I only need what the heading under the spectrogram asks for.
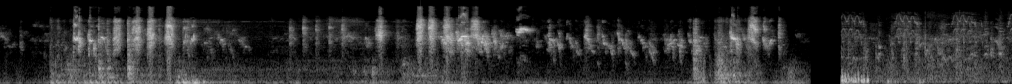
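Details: Budgerigars in an aviary chatter together in dense bursts of high chirps and scratchy warbles, broken by short pauses and one brief full silence near the end, with soft wing flutters underneath.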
